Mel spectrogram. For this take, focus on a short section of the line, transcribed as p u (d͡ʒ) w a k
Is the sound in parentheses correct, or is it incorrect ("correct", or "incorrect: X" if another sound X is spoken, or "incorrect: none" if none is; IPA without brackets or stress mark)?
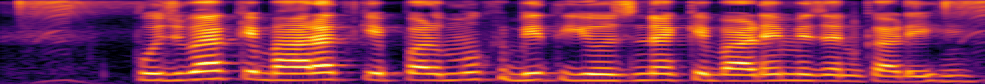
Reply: correct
